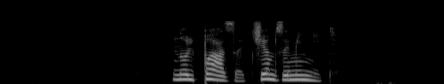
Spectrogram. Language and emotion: Russian, neutral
